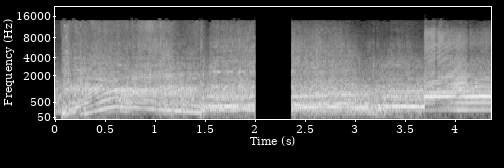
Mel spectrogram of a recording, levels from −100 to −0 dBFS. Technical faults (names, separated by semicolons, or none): rebuffering stall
